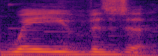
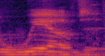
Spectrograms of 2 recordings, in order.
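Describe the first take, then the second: First: It is said in an American accent. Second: It is said in a Jamaican accent. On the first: "in American, waves has an A and an E" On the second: "So in Jamaican, it's more of an air and an uh"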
